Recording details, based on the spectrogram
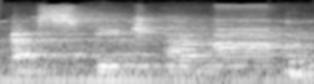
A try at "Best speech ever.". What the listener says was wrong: No, slow down. You have to go slow. You have to do it in verbal slow motion.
